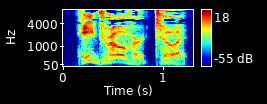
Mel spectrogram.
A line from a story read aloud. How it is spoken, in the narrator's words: McCandless said grimly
